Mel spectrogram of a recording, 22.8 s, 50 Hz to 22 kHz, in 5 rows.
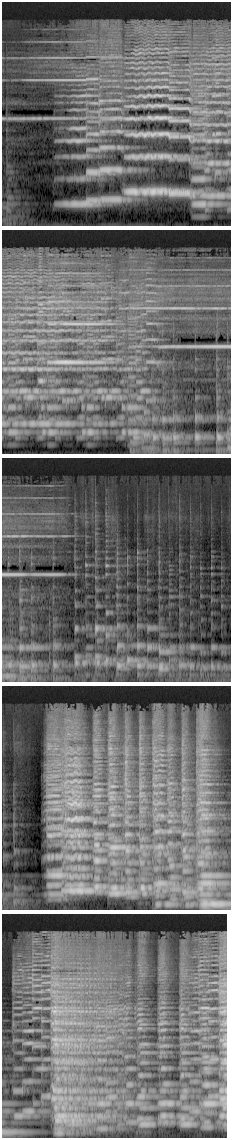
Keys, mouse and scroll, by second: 7.0 middle click, 7.2 middle click, 7.7-10.3 middle drag, 17.0-19.7 middle drag, 19.7 z, 20.7-22.8 middle drag.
